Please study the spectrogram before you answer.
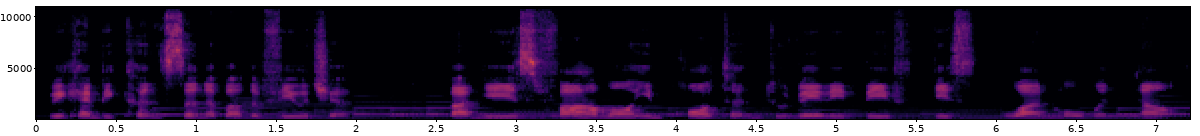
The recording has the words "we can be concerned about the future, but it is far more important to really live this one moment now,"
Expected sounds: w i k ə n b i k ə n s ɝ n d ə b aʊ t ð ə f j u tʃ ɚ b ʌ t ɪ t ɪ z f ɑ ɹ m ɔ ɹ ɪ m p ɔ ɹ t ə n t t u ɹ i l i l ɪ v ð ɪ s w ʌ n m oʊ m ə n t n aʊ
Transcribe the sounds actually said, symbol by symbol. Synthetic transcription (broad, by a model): w i k ə n b i k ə n s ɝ n ə b aʊ t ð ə f j u tʃ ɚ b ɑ t ɪ t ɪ s f ɑ m ɔ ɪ m p ɔ t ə n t t u ɹ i l i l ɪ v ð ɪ s w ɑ n m oʊ m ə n n aʊ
